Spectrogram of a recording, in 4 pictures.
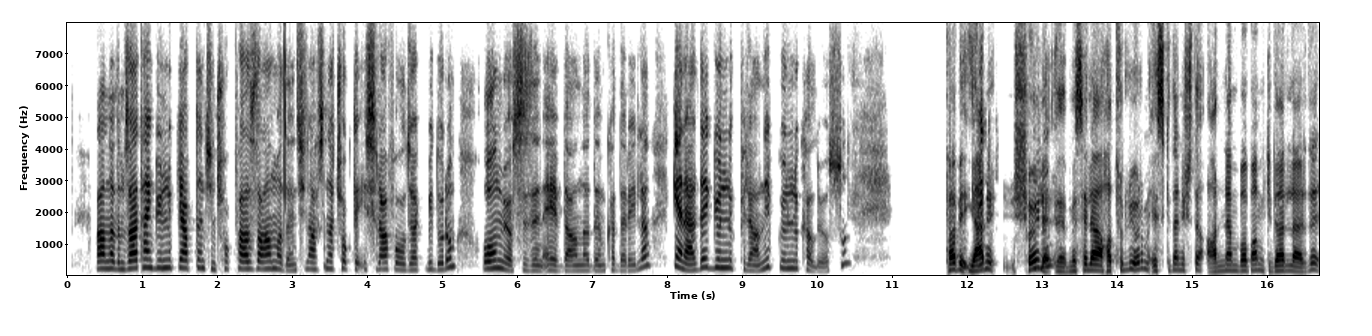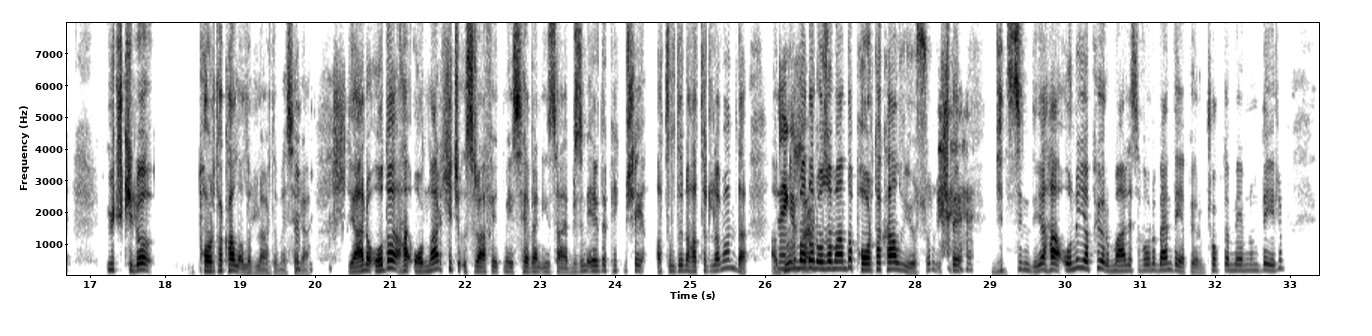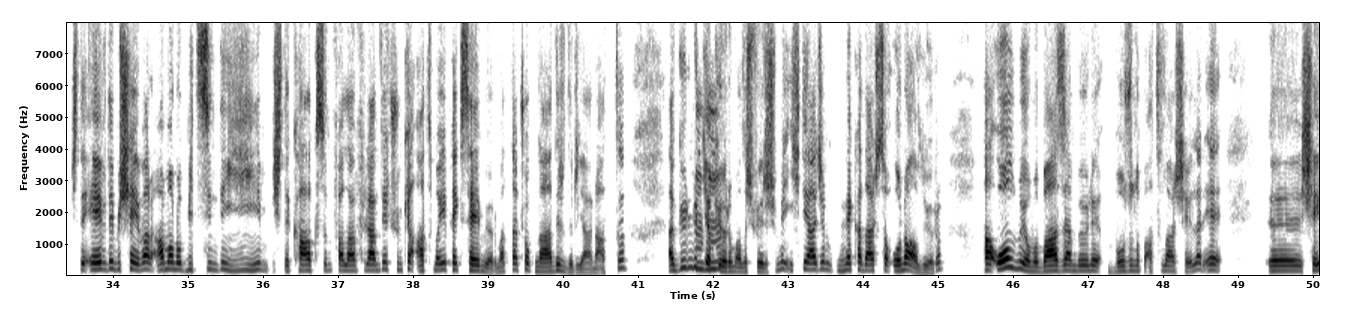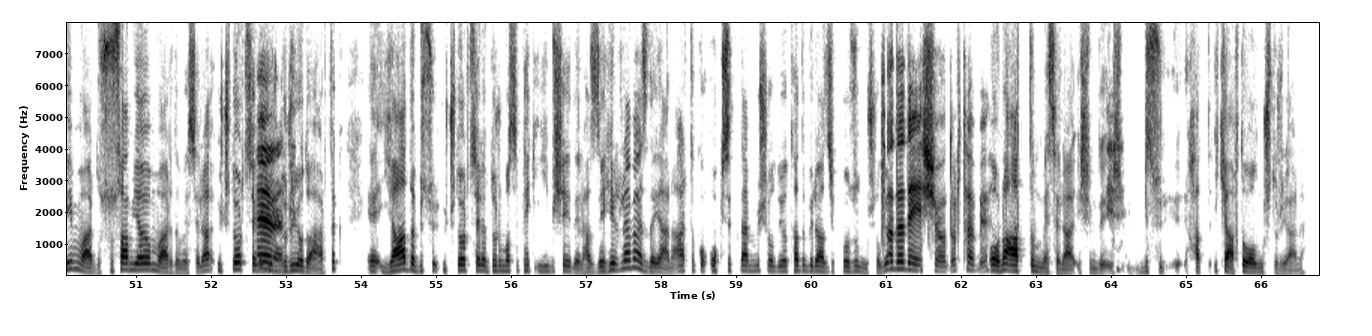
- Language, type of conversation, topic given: Turkish, podcast, Artan yemekleri yaratıcı şekilde değerlendirmek için hangi taktikleri kullanıyorsun?
- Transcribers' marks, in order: other background noise; giggle; chuckle; giggle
